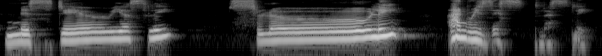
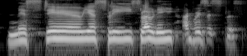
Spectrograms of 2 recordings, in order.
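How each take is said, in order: First: "mysteriously", "slowly" drawn out with rising ends, "resistlessly" falling; slowly, each separate. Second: Loud level run-through, "slowly" not stretched; too quick "slowly". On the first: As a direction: stretch "slowly" long and pause between adverbs. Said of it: "You have to say". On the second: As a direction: run "mysteriously, slowly, and resistless" together without pauses. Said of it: "You can't say". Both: Shown as a demonstration.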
